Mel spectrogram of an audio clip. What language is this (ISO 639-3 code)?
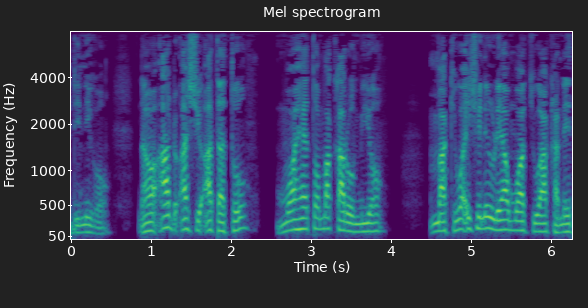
kik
